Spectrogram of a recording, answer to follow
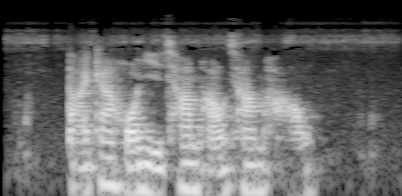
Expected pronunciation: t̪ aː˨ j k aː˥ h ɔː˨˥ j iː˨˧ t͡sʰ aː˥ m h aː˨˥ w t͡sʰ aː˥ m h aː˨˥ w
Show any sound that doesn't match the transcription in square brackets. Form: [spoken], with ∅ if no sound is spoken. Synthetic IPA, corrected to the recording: t̪ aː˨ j k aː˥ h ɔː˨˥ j iː˨˧ t͡sʰ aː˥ m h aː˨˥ w t͡sʰ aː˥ m h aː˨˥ w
